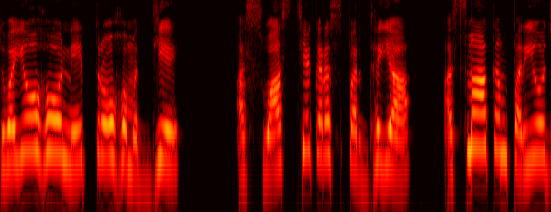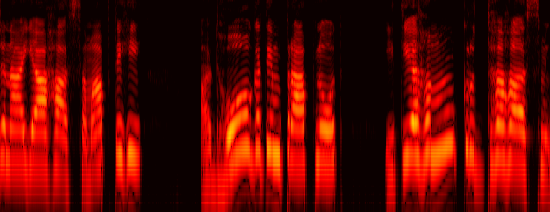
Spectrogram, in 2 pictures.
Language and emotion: Sanskrit, angry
